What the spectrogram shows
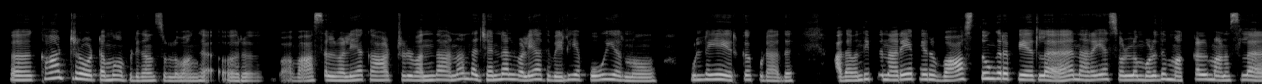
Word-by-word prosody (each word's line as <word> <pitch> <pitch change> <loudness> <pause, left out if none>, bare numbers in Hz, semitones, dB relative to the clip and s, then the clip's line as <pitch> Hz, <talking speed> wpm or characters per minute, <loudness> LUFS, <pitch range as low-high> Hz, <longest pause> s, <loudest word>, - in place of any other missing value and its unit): அ - - +3 0.3
காற்றோட்டமும் 245 -8 +1
அப்படிதான் 175 0 -3
சொல்லுவாங்க. 170 0 -2 0.3
ஒரு 165 0 -1 0.3
வ - - -10
வாசல் 190 +1 0
வழியா 190 +4 +1
காற்றில் 200 0 -1
வந்தானா, 205 +2 0
அந்த 240 -3 +1
ஜன்னல் 230 +3 +2
வழியா 200 +4 +2
அது 205 -3 -5
வெளிய 215 +4 0
போயிறணும். 190 -7 0 0.4
உள்ளேயே 225 +2 +2
இருக்கக்கூடாது. 185 -5 -4 0.5
அத - - -1
வந்து 210 +5 0
இப்ப 220 -2 -5
நிறைய 225 +4 +4
பேரு 230 -1 +2
வாஸ்துங்குற 255 +5 +2
பேர்ல, 210 -2 +3 0.3
நிறைய 205 +3 +1
சொல்லும்பொழுது 205 +1 +2
மக்கள் 230 +4 0
மனசுல 195 +2 -1
205 Hz, 140 wpm, -25 LUFS, 190-225 Hz, 0.5 s, நிறைய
